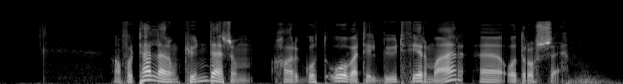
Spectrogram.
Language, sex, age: Norwegian, male, 30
